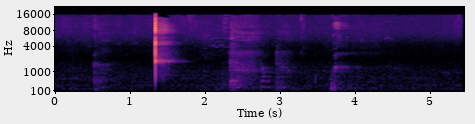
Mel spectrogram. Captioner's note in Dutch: klakt met stokjes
